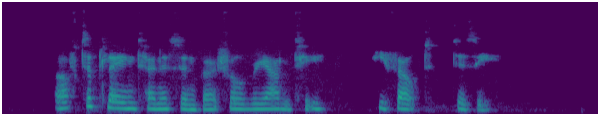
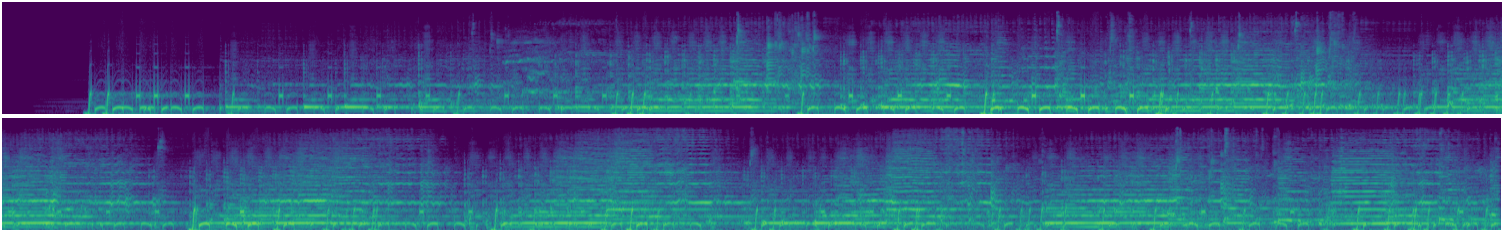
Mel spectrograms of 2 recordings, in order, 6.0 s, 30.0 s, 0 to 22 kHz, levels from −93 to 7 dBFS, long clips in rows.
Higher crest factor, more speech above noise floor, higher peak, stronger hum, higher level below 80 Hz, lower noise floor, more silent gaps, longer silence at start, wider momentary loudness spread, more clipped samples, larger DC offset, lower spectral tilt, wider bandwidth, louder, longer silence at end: first, 22 dB vs 16 dB; second, 46 dB vs 59 dB; second, -22 dBFS vs -8 dBFS; neither; second, -84 dBFS vs -40 dBFS; about the same, -88 dBFS vs -85 dBFS; neither; second, 0.55 s vs 0.8 s; about the same, 11 LU vs 10 LU; neither; neither; about the same, -6 dB/octave vs -7 dB/octave; first, 15.5 kHz vs 11.5 kHz; second, -43 LUFS vs -25 LUFS; first, 1 s vs 0 s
